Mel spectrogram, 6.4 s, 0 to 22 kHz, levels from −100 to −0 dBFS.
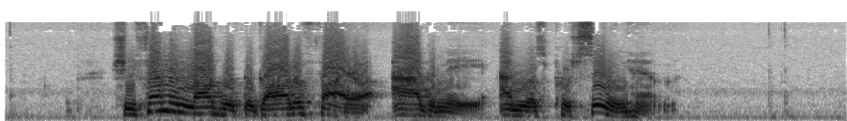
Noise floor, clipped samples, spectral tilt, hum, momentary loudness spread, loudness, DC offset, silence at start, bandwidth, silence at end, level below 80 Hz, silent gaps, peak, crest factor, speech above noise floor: -44 dBFS; under 0.1%; -4 dB/octave; none; 6 LU; -7 LUFS; under 0.1%; 0.85 s; 11.5 kHz; 1.3 s; -46 dBFS; none; 0 dBFS; 8 dB; 37 dB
